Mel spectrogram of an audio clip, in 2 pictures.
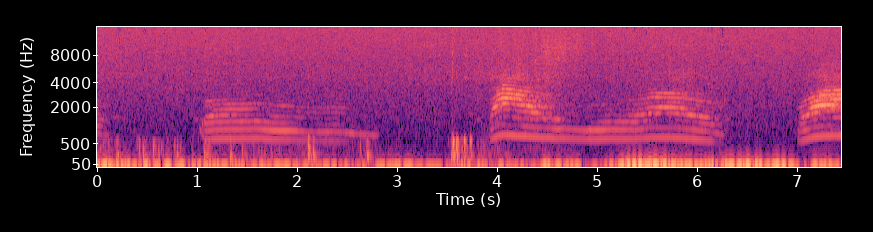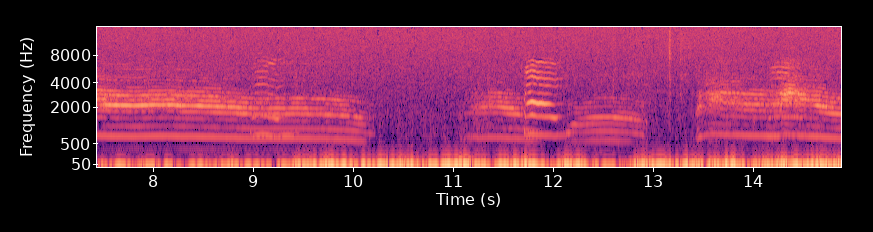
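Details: Fighting stray cats in front of a boat: after a quieter start with brief cries, sustained loud yowls build, held for several seconds with wavering pitch, then choppy rising howls, low background rumble.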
